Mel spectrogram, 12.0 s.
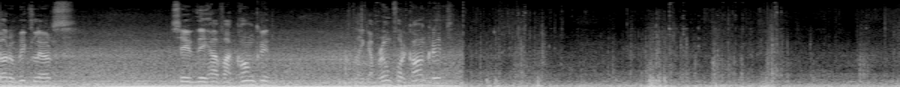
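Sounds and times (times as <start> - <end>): truck engine rumble: 0.0 - 12.0
cab creaks and knocks: 6.2 - 12.0.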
